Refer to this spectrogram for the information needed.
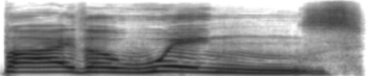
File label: Female Blood Elf Attack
